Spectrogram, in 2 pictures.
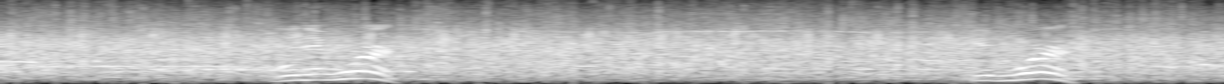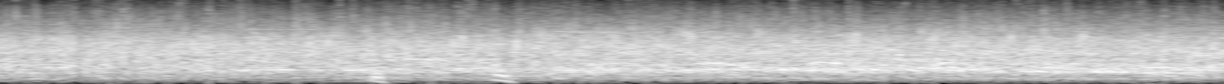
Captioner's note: cheers and applause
